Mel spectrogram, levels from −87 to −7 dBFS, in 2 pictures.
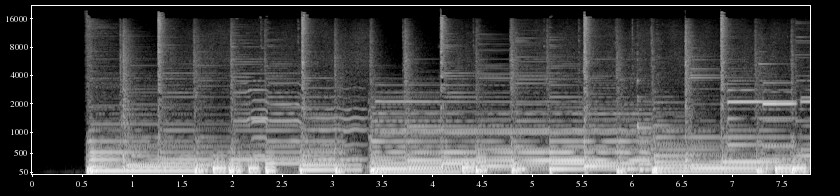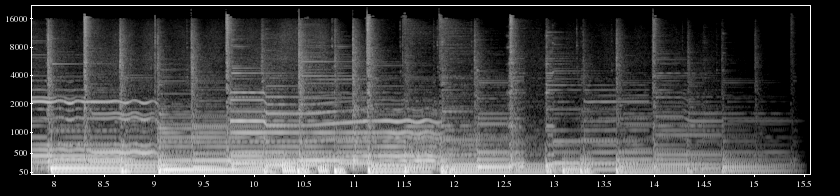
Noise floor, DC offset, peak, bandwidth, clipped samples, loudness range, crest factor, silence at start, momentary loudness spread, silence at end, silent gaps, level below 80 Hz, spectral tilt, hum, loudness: -43 dBFS; under 0.1%; -4 dBFS; 19.5 kHz; under 0.1%; 6 LU; 16 dB; 0.55 s; 10 LU; 0.35 s; none; -26 dBFS; -7 dB/octave; none; -20 LUFS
